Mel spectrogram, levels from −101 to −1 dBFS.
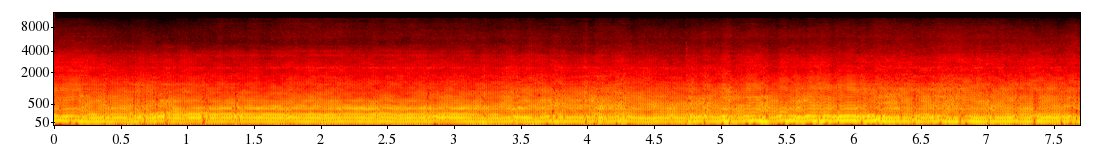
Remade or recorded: remade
